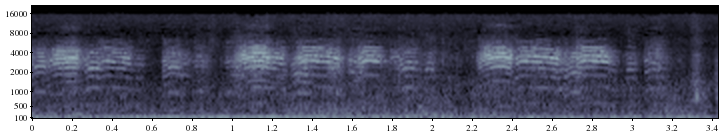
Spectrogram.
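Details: Content zebra finches make short bursts of nasal, buzzy calls, each burst a quick run of beeps, with pauses of about a second between bursts and a low hum behind.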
